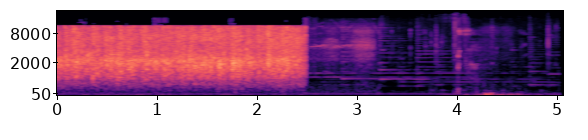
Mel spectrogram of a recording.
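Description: Applause greeting a birthday dedication, a dense, steady clatter of many hands for about two and a half seconds that cuts off abruptly, followed by quieter music.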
